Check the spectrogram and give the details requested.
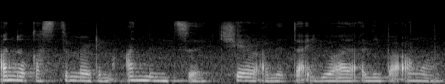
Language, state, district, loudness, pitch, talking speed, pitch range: Ao, Nagaland, Dimapur, -22 LUFS, 165 Hz, 120 wpm, 155-175 Hz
